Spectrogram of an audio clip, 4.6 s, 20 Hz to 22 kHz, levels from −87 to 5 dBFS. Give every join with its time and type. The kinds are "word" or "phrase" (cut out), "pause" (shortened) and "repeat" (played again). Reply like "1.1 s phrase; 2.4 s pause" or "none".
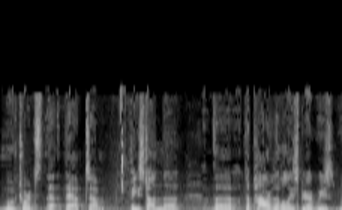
2.7 s word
